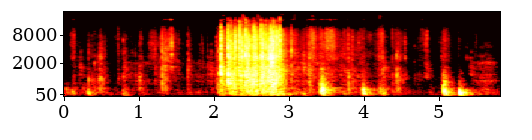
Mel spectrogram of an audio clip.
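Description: A deck of tarot cards is riffle-shuffled in one dense, crisp flurry lasting under a second, close and fairly loud, with scattered quieter card handling and taps before and after.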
